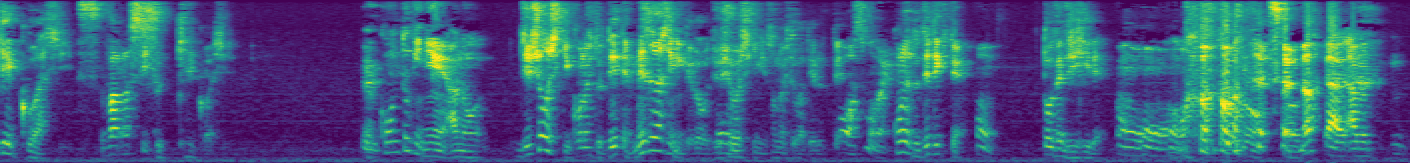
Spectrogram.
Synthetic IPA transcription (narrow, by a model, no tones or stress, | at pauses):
ɨɡeːkʰɯ̟βa̰ɕḭːsɨbaɾaɕisɨɡeːkɯ̟βa̰ɕi̥ː | ekõ̞nt̪o̞kʲiɲ̟ia̰no̞ | d͡ʑɨɕo̞ːɕi̥kʲiko̞noçi̥t̪od̪e̞t̪ẽme̞zɨɾaɕiːnẽŋke̞d̪o̞d͡ʑɨɕo̞ːɕi̥kʲiɲ̟iso̞noçit̪o̞ɡad̪e̞ɾɯ̟t̪ːe̞asoːnã̰ɲko̞noçi̥t̪od̪e̞t̪e̞kʲi̥t̪ḛ̃ | t̪o̞ːzẽɲ̟d͡ʑiçiːd̪e̞̰o | sonaaano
